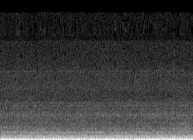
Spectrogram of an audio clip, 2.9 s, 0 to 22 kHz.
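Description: A Cessna CJ4 business jet rolls for takeoff in Microsoft Flight Simulator, its engines a steady, dense low roar that holds level throughout, loud and unbroken, with no talking.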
